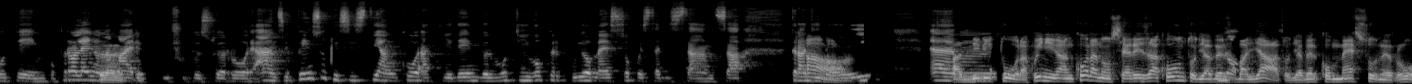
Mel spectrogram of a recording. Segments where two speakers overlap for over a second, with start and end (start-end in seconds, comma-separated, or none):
none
